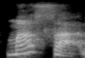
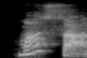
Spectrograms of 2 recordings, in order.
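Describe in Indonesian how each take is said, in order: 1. Kata itu diucapkan dengan penekanan kuat yang ditekan. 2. Kata itu diucapkan datar tanpa tenaga tambahan.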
